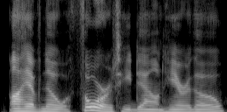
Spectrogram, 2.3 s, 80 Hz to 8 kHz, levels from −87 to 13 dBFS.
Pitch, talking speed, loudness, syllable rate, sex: 155 Hz, 185 wpm, -19 LUFS, 5.3 syllables/s, female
